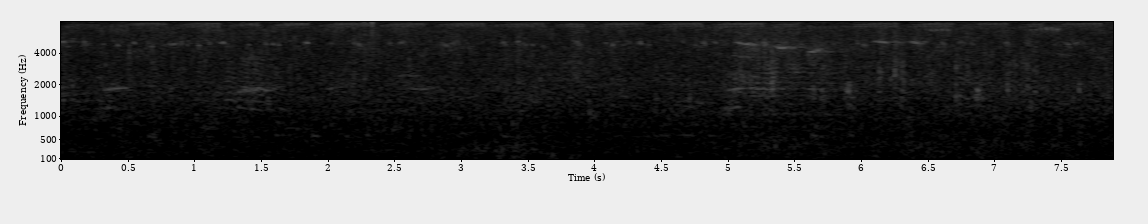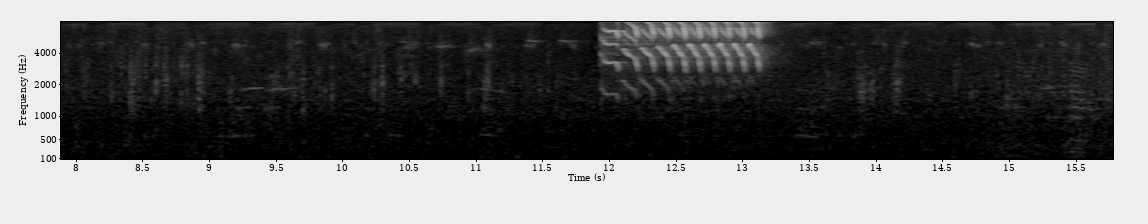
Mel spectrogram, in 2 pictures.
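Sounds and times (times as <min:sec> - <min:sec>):
Tinkling Cisticola calling: 0:12.0 - 0:13.2.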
